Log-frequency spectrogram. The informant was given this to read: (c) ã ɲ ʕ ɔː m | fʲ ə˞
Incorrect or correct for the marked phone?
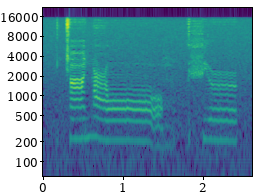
correct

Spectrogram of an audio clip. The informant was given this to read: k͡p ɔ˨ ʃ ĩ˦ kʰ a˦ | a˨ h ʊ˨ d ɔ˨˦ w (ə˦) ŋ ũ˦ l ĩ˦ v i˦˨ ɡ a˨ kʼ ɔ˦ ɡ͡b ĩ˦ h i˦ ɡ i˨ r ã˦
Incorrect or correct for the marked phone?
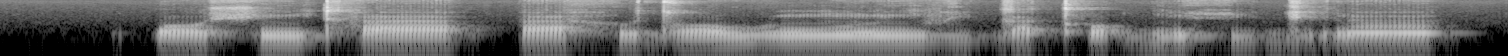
incorrect: ʊ˦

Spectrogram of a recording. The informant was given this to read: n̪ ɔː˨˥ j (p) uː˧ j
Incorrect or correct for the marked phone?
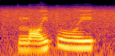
correct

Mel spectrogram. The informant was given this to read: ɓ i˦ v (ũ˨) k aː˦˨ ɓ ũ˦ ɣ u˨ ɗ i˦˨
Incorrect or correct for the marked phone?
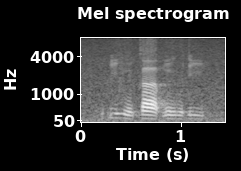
correct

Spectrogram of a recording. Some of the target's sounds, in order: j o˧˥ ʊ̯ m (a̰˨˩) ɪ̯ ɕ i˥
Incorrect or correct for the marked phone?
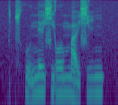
correct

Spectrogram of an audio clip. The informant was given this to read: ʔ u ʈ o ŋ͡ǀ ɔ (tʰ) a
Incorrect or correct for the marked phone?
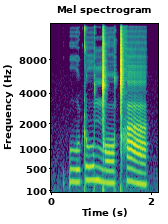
incorrect: ǀʰ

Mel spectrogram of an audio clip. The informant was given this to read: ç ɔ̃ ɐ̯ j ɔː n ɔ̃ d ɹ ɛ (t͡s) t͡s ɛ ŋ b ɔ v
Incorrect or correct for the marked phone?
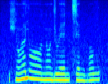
incorrect: n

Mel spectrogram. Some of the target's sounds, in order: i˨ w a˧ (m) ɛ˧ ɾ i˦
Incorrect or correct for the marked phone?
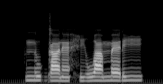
correct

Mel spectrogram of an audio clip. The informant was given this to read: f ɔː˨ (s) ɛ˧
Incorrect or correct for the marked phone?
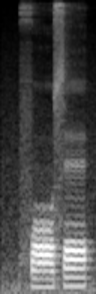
correct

